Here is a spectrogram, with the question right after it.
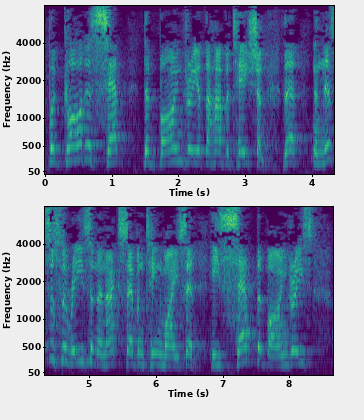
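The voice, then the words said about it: Northern Irish accent. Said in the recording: “my Northern accent ... I'm just going Northern Irish. Don't sound as beautiful as you down here.”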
